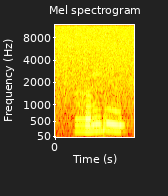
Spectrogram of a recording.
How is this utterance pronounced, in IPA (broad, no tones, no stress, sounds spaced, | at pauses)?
ɦ ə ŋ ɡ u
